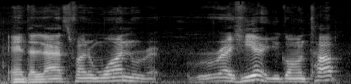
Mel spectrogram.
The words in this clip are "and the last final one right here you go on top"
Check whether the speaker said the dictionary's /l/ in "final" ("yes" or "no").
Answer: no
